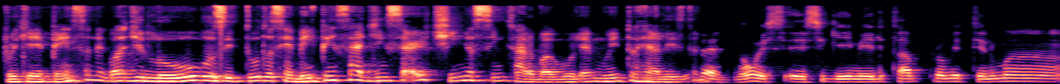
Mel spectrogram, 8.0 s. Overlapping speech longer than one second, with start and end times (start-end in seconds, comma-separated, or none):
none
